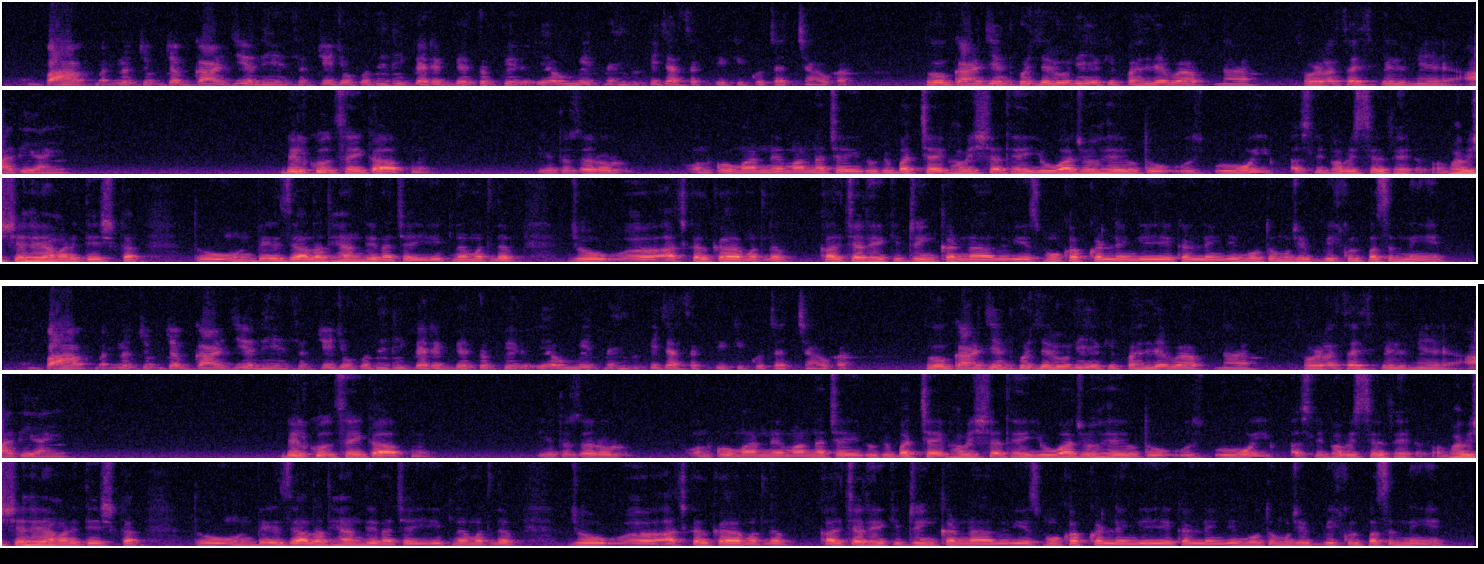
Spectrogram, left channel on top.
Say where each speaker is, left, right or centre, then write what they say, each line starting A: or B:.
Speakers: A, on the left (about 30°); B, on the left (about 75°).
A: बाप मतलब जो जब गार्जियन ही इन सब चीजों को नहीं करेंगे तो फिर यह उम्मीद नहीं की जा सकती कि कुछ अच्छा होगा तो गार्जियन को जरूरी है कि पहले वह अपना थोड़ा सा इस फील्ड में आगे आए
B: बिल्कुल सही कहा आपने ये तो जरूर उनको मानने मानना चाहिए क्योंकि बच्चा ही भविष्य है युवा जो है तो उस वो ही असली भविष्य थे भविष्य है हमारे देश का तो उन पे ज्यादा ध्यान देना चाहिए इतना मतलब जो अ, आजकल का मतलब कल्चर है कि ड्रिंक करना ये स्मोक अप कर लेंगे ये कर लेंगे वो तो मुझे बिल्कुल पसंद नहीं है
